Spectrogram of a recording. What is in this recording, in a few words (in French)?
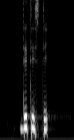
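"detester", French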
